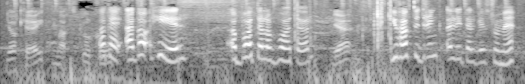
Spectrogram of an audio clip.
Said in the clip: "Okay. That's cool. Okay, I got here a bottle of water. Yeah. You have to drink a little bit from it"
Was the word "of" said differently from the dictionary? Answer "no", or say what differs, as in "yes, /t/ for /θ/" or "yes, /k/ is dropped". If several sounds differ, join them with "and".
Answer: no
